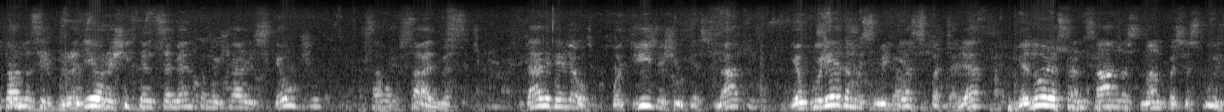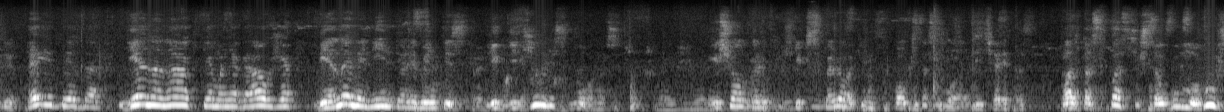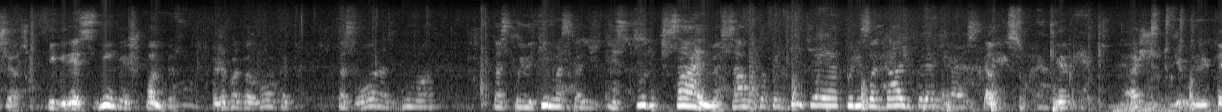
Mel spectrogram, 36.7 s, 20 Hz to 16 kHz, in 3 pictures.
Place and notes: Lithuania, Juknenai, poetry event
lithuanian poet Algimantas Baltakis speaks
12 June 2011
